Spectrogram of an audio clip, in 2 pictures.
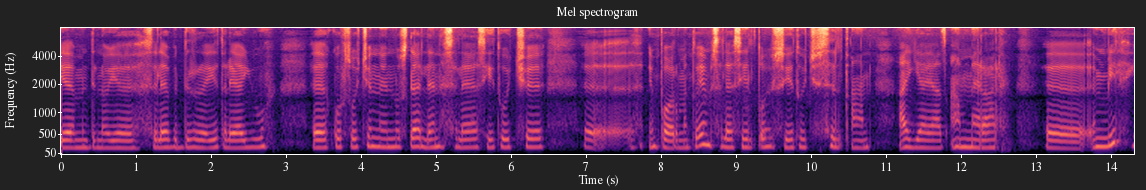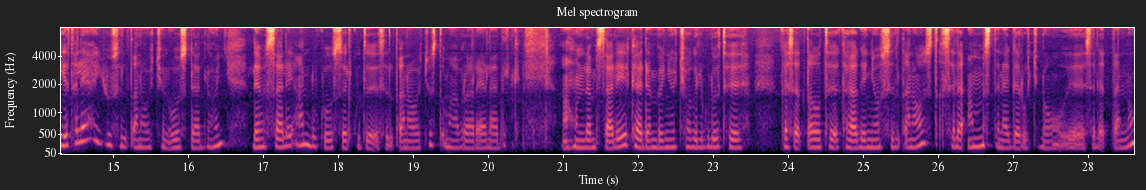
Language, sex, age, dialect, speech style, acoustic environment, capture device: Amharic, female, 25-34, Ethiopia - Addis Ababa, happy, silence, mobile / Linux / Chrome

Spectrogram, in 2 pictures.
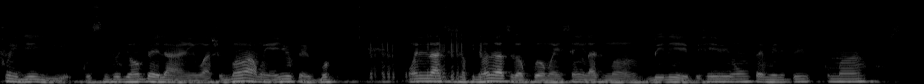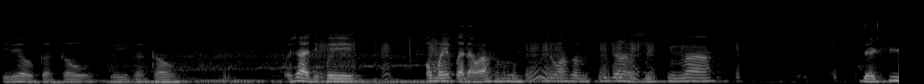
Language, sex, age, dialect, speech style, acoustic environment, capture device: Yoruba, male, 25-34, Nigeria - Ibadan, focused, silence, mobile / Linux / Chrome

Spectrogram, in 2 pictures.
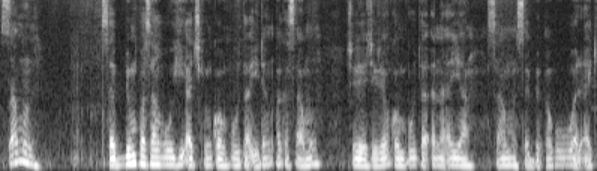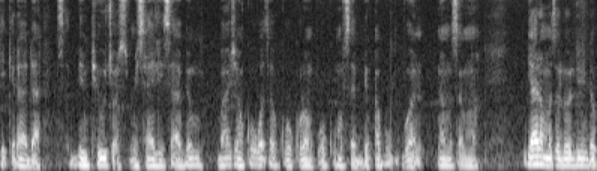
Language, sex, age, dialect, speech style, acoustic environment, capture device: Hausa, male, 25-34, Nigeria - Kano, relaxed, nature, desktop / Linux / Chrome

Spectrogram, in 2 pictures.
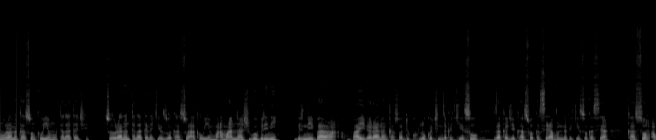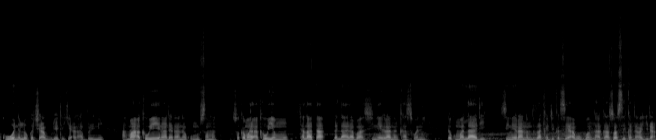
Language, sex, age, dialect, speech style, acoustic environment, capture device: Hausa, male, 25-34, Nigeria - Kano, relaxed; focused, silence, mobile / Linux / Chrome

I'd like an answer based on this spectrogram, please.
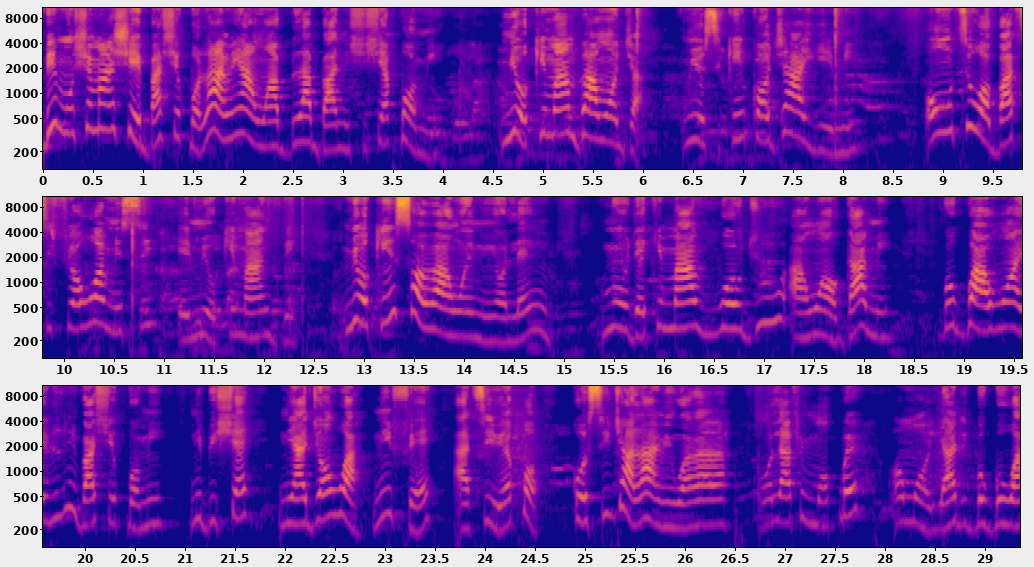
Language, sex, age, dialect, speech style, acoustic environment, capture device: Yoruba, female, 25-34, Nigeria - Ibadan, relaxed; focused, silence; nature; appliances, mobile / Linux / Chrome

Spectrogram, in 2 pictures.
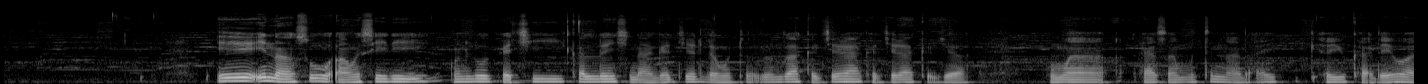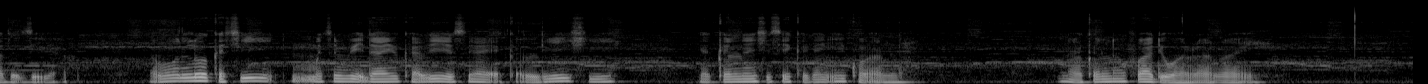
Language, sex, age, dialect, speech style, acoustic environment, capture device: Hausa, male, 18-24, Nigeria - Katsina, tired; relaxed, music; people talking, mobile / Linux / Chrome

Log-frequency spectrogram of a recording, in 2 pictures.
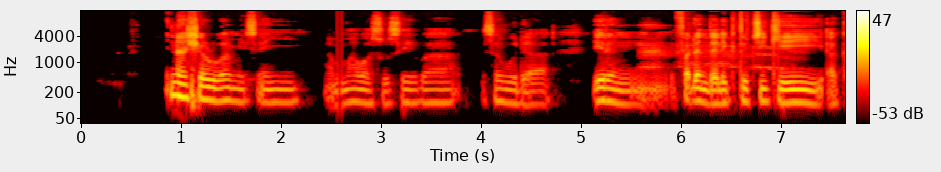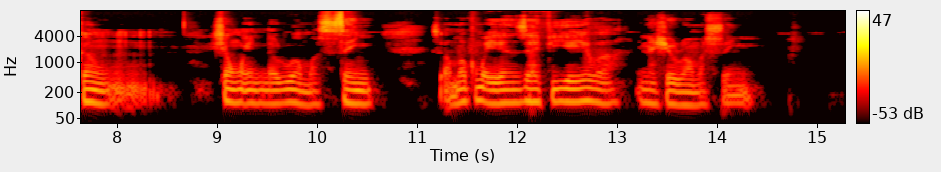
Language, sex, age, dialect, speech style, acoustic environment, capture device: Hausa, male, 18-24, Nigeria - Katsina, happy; anxious; relaxed; excited; focused; nervous, nature; silence, mobile / Linux / Chrome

